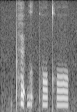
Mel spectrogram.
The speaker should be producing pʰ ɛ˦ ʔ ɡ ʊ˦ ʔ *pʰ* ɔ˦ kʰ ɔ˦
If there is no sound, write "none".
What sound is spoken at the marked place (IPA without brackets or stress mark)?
pʰ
